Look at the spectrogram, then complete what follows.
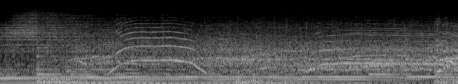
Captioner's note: cheering and applause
